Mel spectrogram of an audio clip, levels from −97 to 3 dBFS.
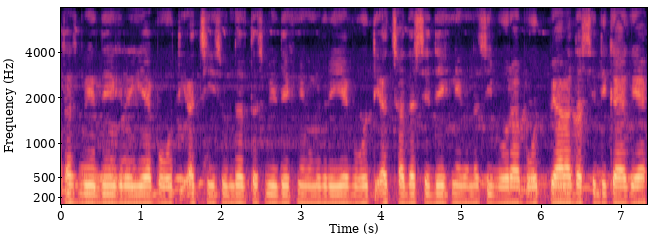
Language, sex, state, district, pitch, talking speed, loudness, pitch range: Hindi, male, Rajasthan, Bikaner, 125 Hz, 230 wpm, -15 LUFS, 120-125 Hz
